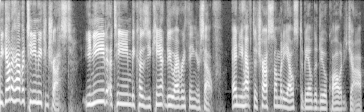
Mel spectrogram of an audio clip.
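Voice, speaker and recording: A woman with a mid-pitched voice hosts a relaxed, informal chat. She talks in slangy phrases and repeats words for emphasis. The sound is dry, with little room on it. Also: no room sound. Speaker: talk show host, author. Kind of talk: casual chat on survival tips.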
